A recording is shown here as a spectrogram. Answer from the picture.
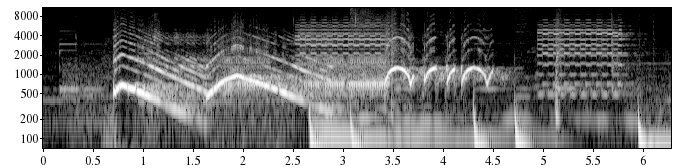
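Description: Police siren sound effect laid over music, starting suddenly about a second in: a long falling wail, a rise and fall, then a quick run of yelps, under deep falling bass hits. Music with steady tones takes over near the end.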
